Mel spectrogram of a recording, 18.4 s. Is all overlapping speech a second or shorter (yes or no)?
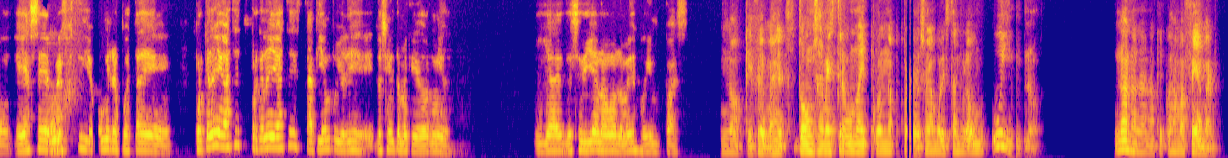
yes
